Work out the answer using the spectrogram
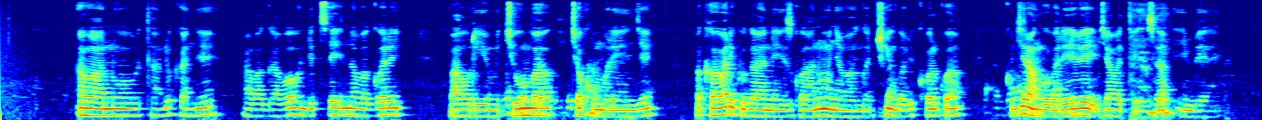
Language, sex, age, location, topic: Kinyarwanda, male, 18-24, Nyagatare, health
